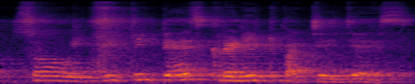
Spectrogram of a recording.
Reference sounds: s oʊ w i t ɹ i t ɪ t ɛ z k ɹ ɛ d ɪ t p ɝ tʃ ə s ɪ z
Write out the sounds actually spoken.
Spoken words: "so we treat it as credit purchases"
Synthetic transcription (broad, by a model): s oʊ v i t i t ɪ t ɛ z k ɹ ɛ d ɪ t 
